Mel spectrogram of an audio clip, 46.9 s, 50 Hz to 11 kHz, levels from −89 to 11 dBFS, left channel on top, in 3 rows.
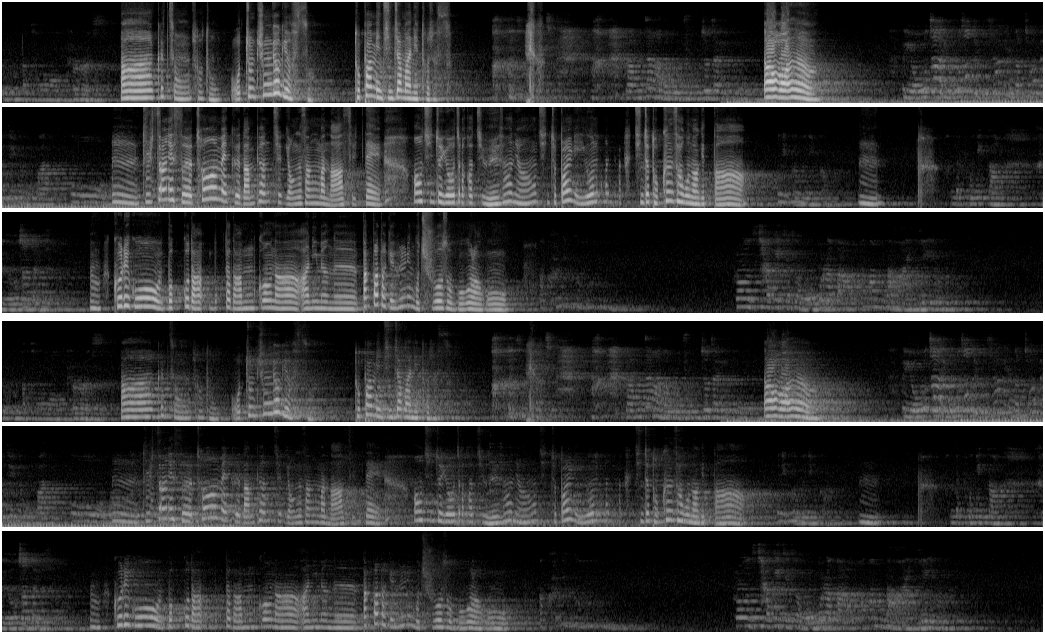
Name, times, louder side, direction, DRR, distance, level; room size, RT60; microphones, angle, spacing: voice 1, 0.0-1.5 5.5-6.5 7.3-8.6 8.8-11.6 13.3-16.4 16.6-18.6 20.7-21.0 22.1-22.6 24.4-24.8 27.2-28.1 29.8-32.2 36.2-36.4 38.3-38.4 39.3-40.5 42.2-45.4, equal, 55° right, 5.0 m, -46 dB
voice 2, 1.8-4.7 5.3-6.7 7.9-8.0 11.4-12.3 17.3-20.8 21.1-22.4 22.8-24.6 25.1-26.8 28.5-28.8 29.4-29.6 32.6-38.8, left 9 dB, 70° left, 0.3 m, -25 dB
sound 1, 10.8-19.5 20.7-20.8 22.9-23.0 23.3-25.8, right 1 dB, 40° right, 0.7 m, -38 dB
23.0 x 7.8 x 7.8 m
head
